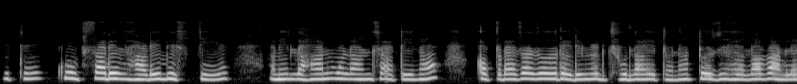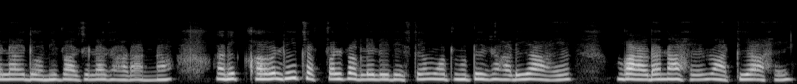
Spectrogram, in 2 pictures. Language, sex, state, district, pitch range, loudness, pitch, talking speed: Marathi, female, Maharashtra, Washim, 230-250 Hz, -17 LUFS, 240 Hz, 130 wpm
